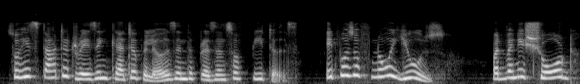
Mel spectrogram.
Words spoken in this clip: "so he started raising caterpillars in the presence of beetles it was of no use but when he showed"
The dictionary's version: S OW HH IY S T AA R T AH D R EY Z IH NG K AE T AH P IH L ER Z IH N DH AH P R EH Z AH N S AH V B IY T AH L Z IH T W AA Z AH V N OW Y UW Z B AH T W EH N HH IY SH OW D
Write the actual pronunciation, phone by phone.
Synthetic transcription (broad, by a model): S OW HH IY S T AA R T AH D R EY Z IH NG K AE T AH P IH L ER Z IH N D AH P R EH Z AH N S AH V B IY T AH L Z IH T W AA Z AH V N OW Y UW Z B AH T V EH N HH IY SH OW D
